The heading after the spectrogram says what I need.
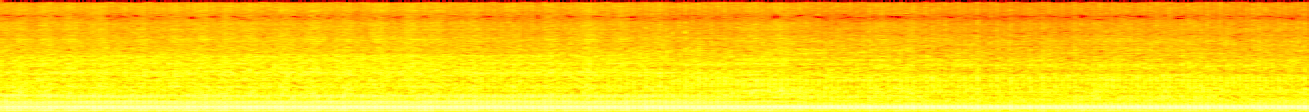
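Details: Tao Tao racer that wouldn't start, running again after battery and valve adjustment: small single settles into a steady, even putter about three beats a second with no misses or knocks; idles normally.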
